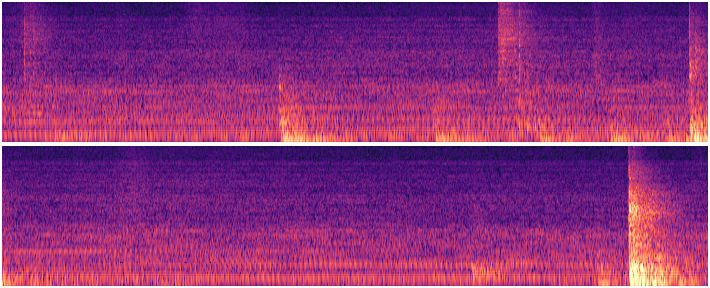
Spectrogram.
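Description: Wooden wardrobe door being opened and handled: a few short knocks and clacks, then a loud sharp knock near the end, over a steady low hum.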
